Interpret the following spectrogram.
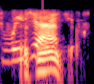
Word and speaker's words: Ouija: Is that the correct pronunciation? Ouija. It's Ouija.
